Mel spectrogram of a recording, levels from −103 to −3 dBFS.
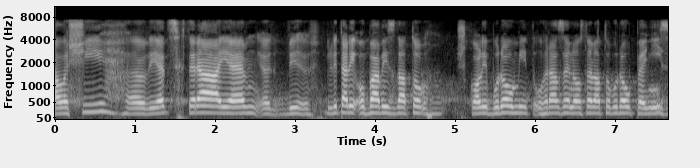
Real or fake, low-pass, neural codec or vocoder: fake; 7.2 kHz; codec, 16 kHz, 8 kbps, FunCodec, trained on LibriTTS, 25 frames a second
